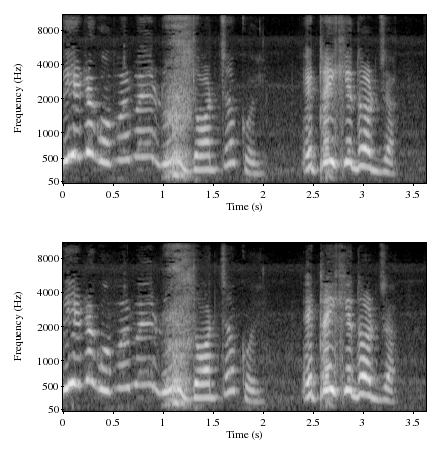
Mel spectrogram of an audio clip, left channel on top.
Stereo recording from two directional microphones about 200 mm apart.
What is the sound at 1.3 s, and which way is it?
A woman's voice, 45° left (ahead or behind).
